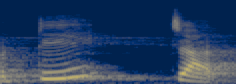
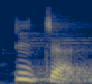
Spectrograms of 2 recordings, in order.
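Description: First: টিচার slowly, in two parts, টি then চার; broken into syllables. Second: Said in the usual way. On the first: Shown as a demonstration. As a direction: break টিচার with a clear gap, টি... চার. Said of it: "দুইটা অংশে আমরা এই পুরাটা word উচ্চারণ করলাম". (টিচার দুই অংশে ভেঙে, টি... চার) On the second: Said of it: "দেখবা যে পুরাটা".

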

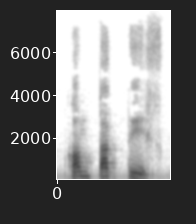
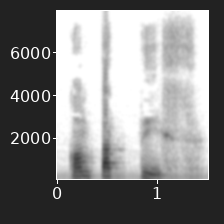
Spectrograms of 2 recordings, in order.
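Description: First: Said in the usual way. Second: Slowed model of Compact disc; slow model word. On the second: Shown as a demonstration. Teacher slows down to model the word. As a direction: draw out Compact disc for the class. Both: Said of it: "repeat after me".

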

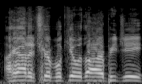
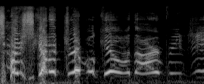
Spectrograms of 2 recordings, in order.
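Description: First: Loud, fast gamer boast; excited brag. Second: High, fast triumphant yell; excited shout. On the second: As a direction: scream the triple kill. Excited gaming brag. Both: Real, not acted.

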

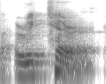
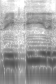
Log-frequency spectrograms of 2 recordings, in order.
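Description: First: "Return" with an "er" vowel in the second syllable; correct pronunciation. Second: "return" with the second vowel mispronounced; wrong pronunciation. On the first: Teacher modelling the word, correctly pronounced "Return". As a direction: say "Return" as "ree-tern". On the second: Teacher showing the mistake, mispronounced "return". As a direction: say "return" as "ree-tayr". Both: Shown as a demonstration. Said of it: "مش return".

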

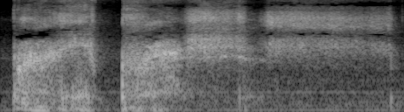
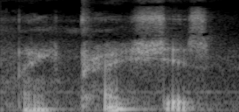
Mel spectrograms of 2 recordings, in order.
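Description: First: Long, drawn-out creepy whisper; creature impression. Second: Quick, hushed creature whisper; creature impression. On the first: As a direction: whisper it slowly, hissing the ending. Creature impression, then repeated. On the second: Second take of creature line.

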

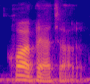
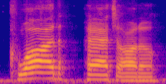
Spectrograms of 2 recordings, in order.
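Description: First: Said in the usual way. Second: Drawn-out, louder card reveal; slow, louder hype call for the card; slow hype announce. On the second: Real, not acted. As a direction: stretch it out like a big pull.

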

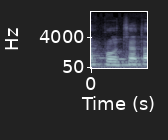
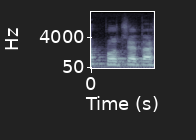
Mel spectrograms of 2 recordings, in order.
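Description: First: "প্রচেত" without the final "a"; forme erronée. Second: "প্রচেতা" with a final "a"; corrected form. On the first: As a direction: say "প্রচেত", stopping on the final t sound. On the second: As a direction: end "প্রচেতা" on an open "ta". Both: Shown as a demonstration. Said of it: "এখানে প্রচেত হবে না".

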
